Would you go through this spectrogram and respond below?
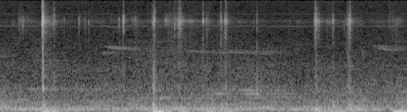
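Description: Typing on a computer keyboard during a computer class, a few distinct key presses scattered over a low room hum, fairly quiet and with no talking.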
